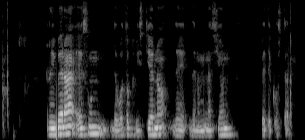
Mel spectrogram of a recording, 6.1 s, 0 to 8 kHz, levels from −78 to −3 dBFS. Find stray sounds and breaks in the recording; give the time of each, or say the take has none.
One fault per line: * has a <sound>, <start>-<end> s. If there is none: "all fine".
* has a dropout, 1.1-1.1 s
